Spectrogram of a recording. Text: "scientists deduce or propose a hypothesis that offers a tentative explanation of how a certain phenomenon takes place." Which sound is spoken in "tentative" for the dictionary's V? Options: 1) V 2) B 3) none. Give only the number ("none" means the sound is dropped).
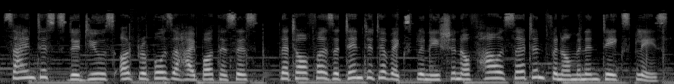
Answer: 1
